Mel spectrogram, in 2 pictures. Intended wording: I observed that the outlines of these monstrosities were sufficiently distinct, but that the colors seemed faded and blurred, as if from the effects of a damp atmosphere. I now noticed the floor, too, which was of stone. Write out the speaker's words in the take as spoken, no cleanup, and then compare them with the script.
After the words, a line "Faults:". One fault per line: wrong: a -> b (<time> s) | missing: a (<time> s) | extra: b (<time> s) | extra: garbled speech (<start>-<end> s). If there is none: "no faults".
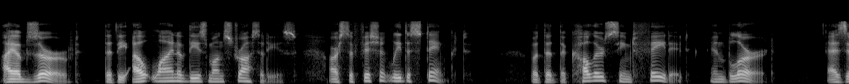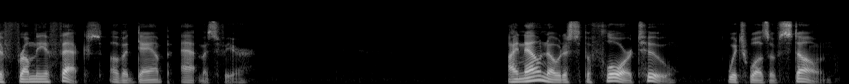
I observed that the outline of these monstrosities are sufficiently distinct, but that the colors seemed faded and blurred, as if from the effects of a damp atmosphere. I now noticed the floor, too, which was of stone.
Faults:
wrong: outlines -> outline (1.3 s)
wrong: were -> are (3.3 s)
